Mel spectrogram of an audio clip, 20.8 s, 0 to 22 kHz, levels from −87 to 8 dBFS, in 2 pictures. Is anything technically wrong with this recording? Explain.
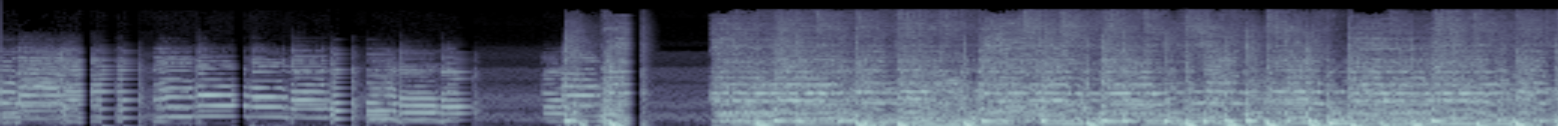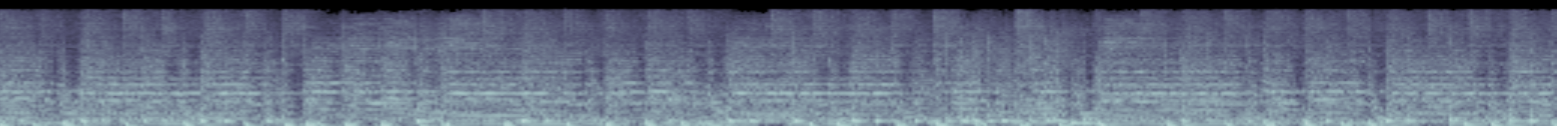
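Yes. Between 0.51 and 2.44 s the audio shows repeated stalls (stutter). Five gaps, the longest 200 ms, are filled with continuations of the preceding sound, 650 ms in all and about a third of that span. Packets reached the jitter buffer more slowly than playback consumed them, so it kept running dry. Nothing is lost, but the sound drags and hiccups. On a spectrogram the gaps appear as short, horizontally smeared repeats of the previous frame.

There are two call audio freezes, from 3.04 to 3.61 s and from 4.16 to 4.73 s. Each is a 560 ms stretch where the last sound carries on as a fading buzz before the audio resumes where it stopped. The second one drops briefly to silence just before recovery. The likely cause is packets held up in transit, which emptied the buffer. The waveform shows a decaying envelope, and the spectrogram shows frozen, fading bands.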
